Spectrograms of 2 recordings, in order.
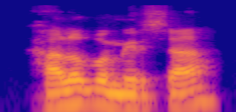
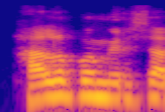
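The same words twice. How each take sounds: First: Anchor greeting in an easy low register; lower register. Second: High, loud anchor greeting; high-pitched greeting. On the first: Coach shows trainee the tone to use, low register. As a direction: keep the greeting down, unforced. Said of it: "coba Mas Muslimin pakai nada bawah". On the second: Coach shows trainee the tone to avoid, high-pitched. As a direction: pitch the greeting up high, too bright for news. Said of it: "Coba jangan pakai nada tinggi". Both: Shown as a demonstration.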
